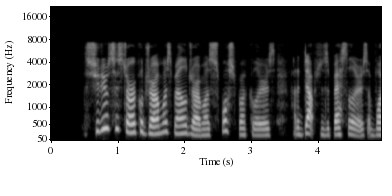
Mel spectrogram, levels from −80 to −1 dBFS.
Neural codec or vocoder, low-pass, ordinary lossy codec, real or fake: none; 7.2 kHz; none; real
